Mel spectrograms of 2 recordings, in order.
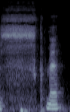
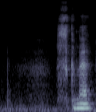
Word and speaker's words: Sekhmet: And her original, and her, you can also pronounce her Sekhmet. Sekhmet, like a hiss.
